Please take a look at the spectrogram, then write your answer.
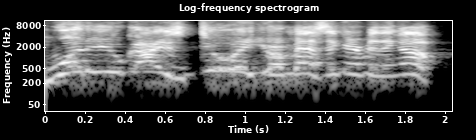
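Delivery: very high-pitched frantic yell; exasperated yelling. Acted. David on the ground scolding the fighters, yelling. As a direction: yell at them in a high, strained voice. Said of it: "starts yelling".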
